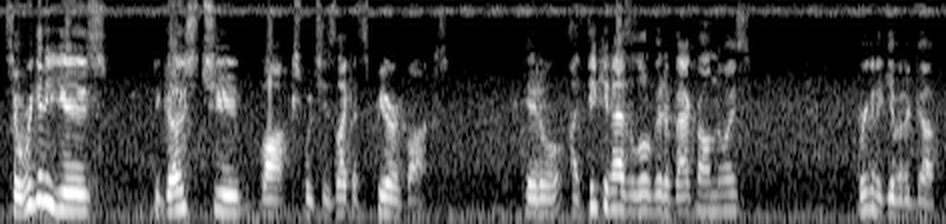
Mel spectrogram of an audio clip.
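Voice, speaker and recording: A man hosting a paranormal vlog, speaking in a hushed, coaxing way as he addresses spirits in a cemetery at night. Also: a little high, moderate pace, slight background noise, poor audio. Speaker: paranormal investigator host. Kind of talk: casual vlog narration.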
